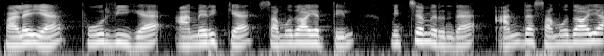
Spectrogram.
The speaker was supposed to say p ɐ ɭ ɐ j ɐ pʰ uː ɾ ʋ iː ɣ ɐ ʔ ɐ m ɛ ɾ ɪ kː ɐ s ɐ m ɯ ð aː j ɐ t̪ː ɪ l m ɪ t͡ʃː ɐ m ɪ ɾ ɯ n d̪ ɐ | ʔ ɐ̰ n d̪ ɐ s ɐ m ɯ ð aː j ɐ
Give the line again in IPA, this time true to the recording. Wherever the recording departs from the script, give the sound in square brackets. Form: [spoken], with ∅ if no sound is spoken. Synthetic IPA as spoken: p ɐ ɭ ɐ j ɐ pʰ uː ɾ ʋ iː ɣ ɐ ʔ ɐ m ɛ ɾ ɪ kː ɐ s ɐ m ɯ ð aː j ɐ t̪ː ɪ l m ɪ t͡ʃː ɐ m ɪ ɾ ɯ n d̪ ɐ | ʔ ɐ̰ n d̪ ɐ s ɐ m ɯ ð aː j ɐ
